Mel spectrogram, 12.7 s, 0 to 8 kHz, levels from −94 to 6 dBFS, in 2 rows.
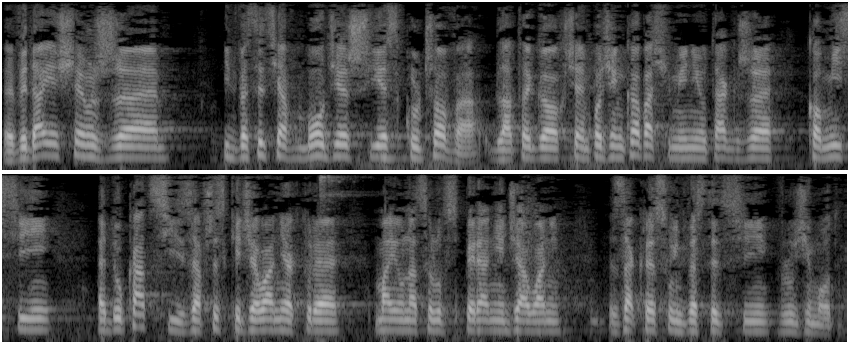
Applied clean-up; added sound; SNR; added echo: neural separator model SepFormer DNS4.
